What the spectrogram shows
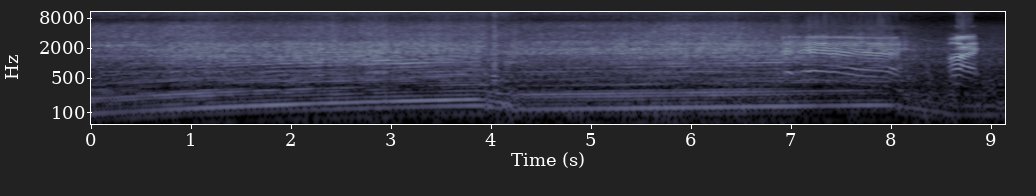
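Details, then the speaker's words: Engine on 44 IDF carburetors, 118 mains and 185 air correctors, after float adjustment, on road pull: pulls hard at full throttle then goes flat around 4500–5000 rpm; lean flat spot, plan to increase mains. "she's a little flat she's totally flat up at the uh around five thousand forty five to five thousand she's flat"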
